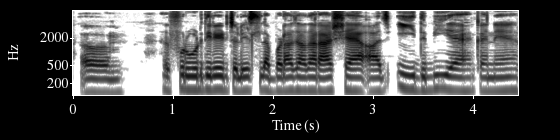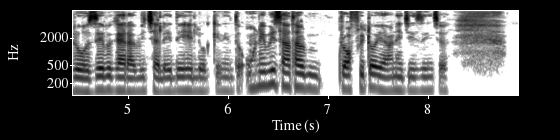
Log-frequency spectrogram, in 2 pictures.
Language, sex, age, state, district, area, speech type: Dogri, male, 18-30, Jammu and Kashmir, Kathua, rural, spontaneous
